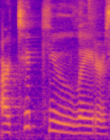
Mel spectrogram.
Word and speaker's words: articulators: Because a lot of people don't know how to say this. They say articulators, or they say really funny things. So articulators. Listen to me say it a few times.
